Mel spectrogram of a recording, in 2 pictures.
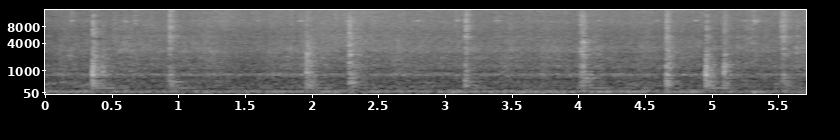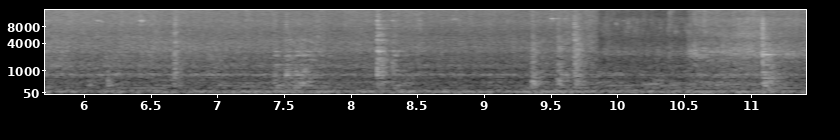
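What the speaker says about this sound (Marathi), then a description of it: "छान मस्त परतून घ्यायचे जेणेकरून हे टमाटे छान असे नरम पडले पाहिजे" Tomatoes softening as they are sautéed in a pan for a Marathi shev tomato curry, with a steady low sizzle and regular sharp clicks of a spoon stirring against the pan; no talking.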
